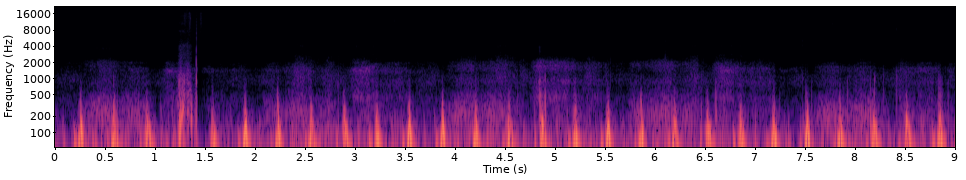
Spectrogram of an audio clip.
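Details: 35-year-old male, stethoscope at the mitral valve area after jogging up stairs, standing still: quick, regular lub-dub heart sounds about 90–100 a minute, brief rustle early; normal heartbeat sped up after exertion.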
